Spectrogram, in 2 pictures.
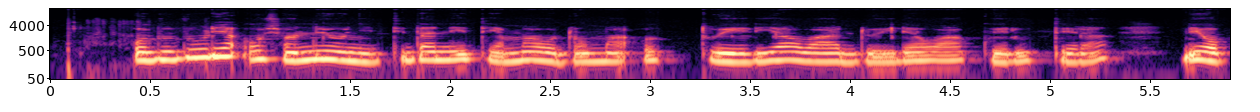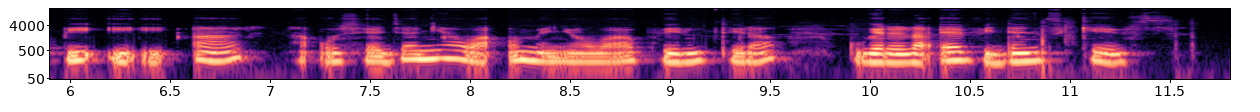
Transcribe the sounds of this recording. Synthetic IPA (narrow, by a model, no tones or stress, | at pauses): oðuðuɾjaʔoʃɔneoɲitiðanetiamaodomaʔotweɾiawadoiɾɛwakweɾuteɾa | nʔeɔpiʔaɾnaʔoʃɛd͡ʒaniawaʔomɛɲɔwa̰kweɾuteɾa | kuɣɛɾɛɾaʔɛvidɛnskeps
